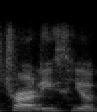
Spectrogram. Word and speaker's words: Charissia: Give me the correct pronunciation of your first name, ma'am. My name is Charissia.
